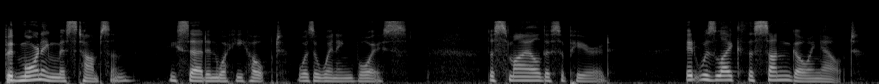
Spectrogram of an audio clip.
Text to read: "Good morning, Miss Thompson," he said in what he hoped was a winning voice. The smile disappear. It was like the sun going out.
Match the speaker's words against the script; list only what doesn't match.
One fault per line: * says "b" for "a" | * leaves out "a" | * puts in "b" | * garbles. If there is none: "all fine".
* says "disappeared" for "disappear"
